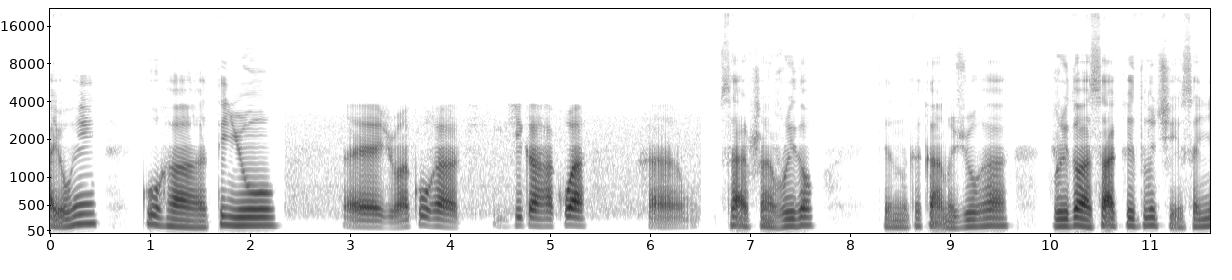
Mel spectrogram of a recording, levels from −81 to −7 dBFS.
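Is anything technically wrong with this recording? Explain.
Yes. From 2.32 to 6.52 s the speech turns dull and boxy, with nothing above 3.8 kHz, a brief 20 ms gap at the switch, and a new background noise well below the speech, likely an input switched to a poorer device. The changed noise and the gap set it apart from plain filtering, and the level barely shifts.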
